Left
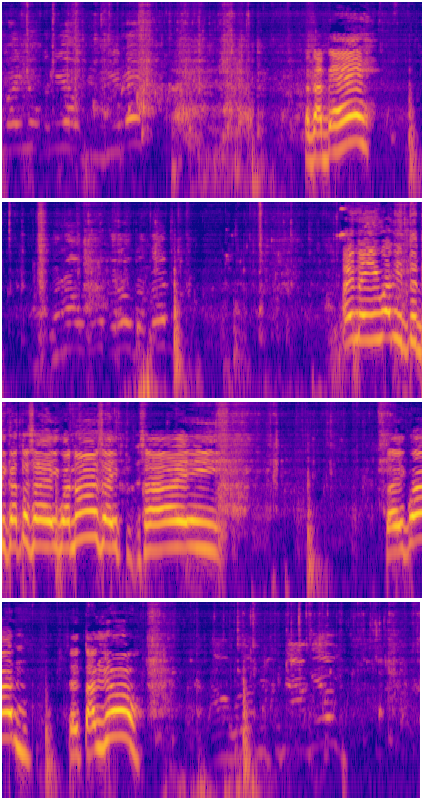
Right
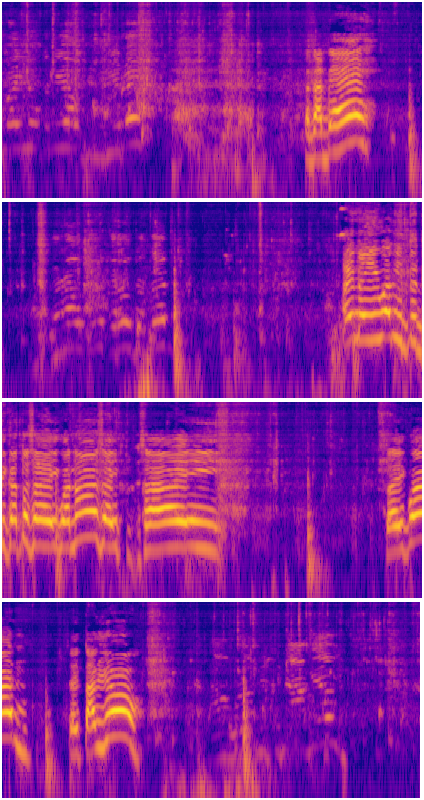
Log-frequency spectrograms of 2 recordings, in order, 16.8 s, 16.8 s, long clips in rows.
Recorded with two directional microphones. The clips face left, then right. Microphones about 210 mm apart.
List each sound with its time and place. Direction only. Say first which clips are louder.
3.0 s speech: left 1 dB; 30° left (ahead or behind)
7.8 s a woman's voice: right 1 dB; 15° left (ahead or behind)
8.3 s speech: left 2 dB; 30° left (ahead or behind)
12.2 s speech: left 1 dB; 30° left (ahead or behind)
